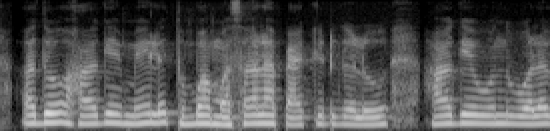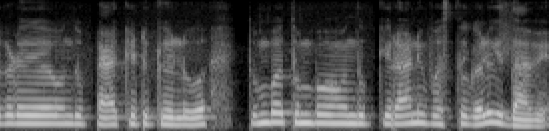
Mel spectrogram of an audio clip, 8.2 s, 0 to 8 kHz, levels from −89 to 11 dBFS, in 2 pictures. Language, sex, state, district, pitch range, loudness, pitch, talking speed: Kannada, male, Karnataka, Bellary, 170-190 Hz, -16 LUFS, 185 Hz, 125 wpm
